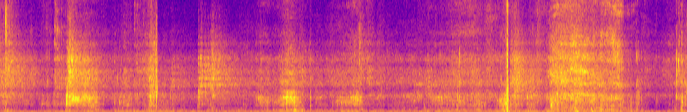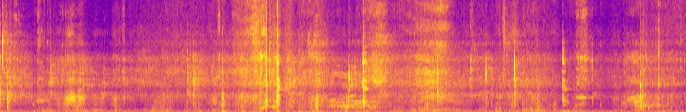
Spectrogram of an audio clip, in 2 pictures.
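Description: Ice hockey play close to the goal: skate blades scraping and cutting the ice, with sharp clacks of sticks and puck scattered throughout, the loudest about a third of the way in and again past the middle. Players' shouts come in now and then.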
